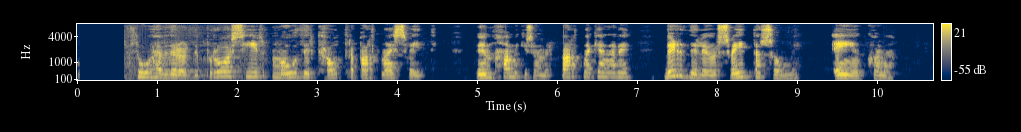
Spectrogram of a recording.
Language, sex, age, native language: Icelandic, female, 20-29, Icelandic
